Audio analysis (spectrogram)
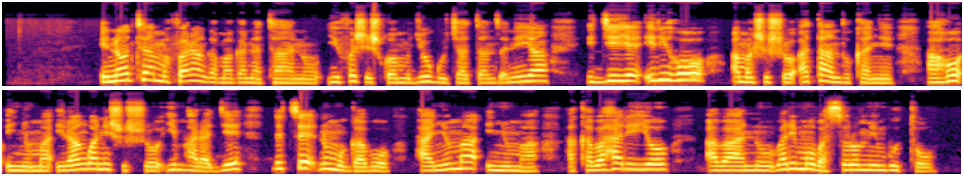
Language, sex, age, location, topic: Kinyarwanda, female, 25-35, Kigali, finance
